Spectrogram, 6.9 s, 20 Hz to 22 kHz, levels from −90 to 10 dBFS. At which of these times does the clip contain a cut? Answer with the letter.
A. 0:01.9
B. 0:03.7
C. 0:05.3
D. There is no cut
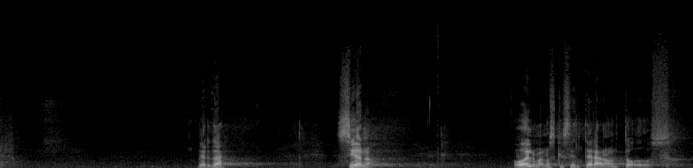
C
